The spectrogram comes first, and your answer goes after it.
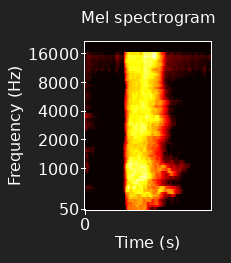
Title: Strong Cold Sneezes with Chhinkni & Noseblow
